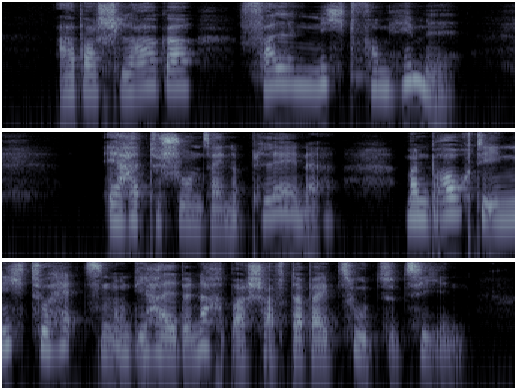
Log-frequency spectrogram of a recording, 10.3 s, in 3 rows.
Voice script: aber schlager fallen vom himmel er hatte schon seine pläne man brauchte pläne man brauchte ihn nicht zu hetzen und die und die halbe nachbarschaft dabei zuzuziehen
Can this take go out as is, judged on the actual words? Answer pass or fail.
fail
